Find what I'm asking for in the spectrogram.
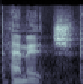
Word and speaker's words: Panic: And well, his name, but he was like, no, it's pronounced Panich.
